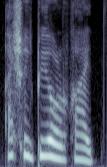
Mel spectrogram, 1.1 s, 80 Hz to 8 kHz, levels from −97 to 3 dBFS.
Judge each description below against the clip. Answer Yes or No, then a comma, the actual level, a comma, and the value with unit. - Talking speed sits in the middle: No, fast, 280 wpm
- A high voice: Yes, high, 245 Hz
